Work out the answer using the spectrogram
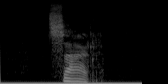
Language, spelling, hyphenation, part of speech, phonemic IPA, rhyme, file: Dutch, tsaar, tsaar, noun, /tsaːr/, -aːr, Nl-tsaar.ogg
- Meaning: tsar, tzar, czar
